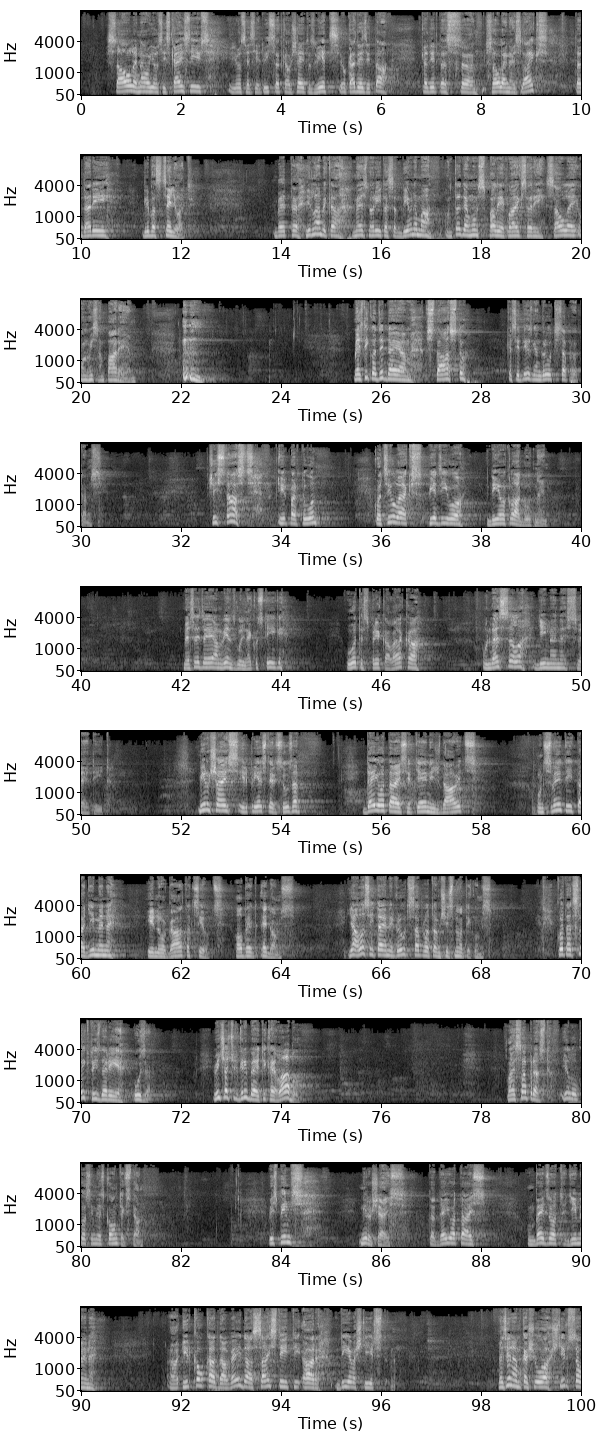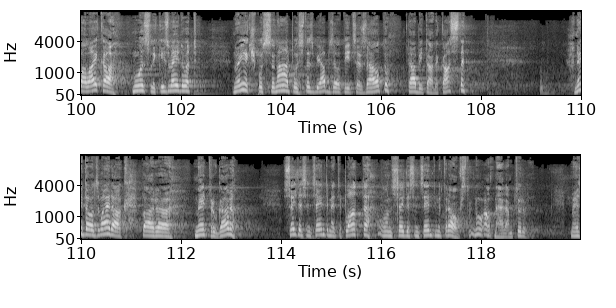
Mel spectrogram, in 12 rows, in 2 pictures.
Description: Dievkalpojums 19.09.2015.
